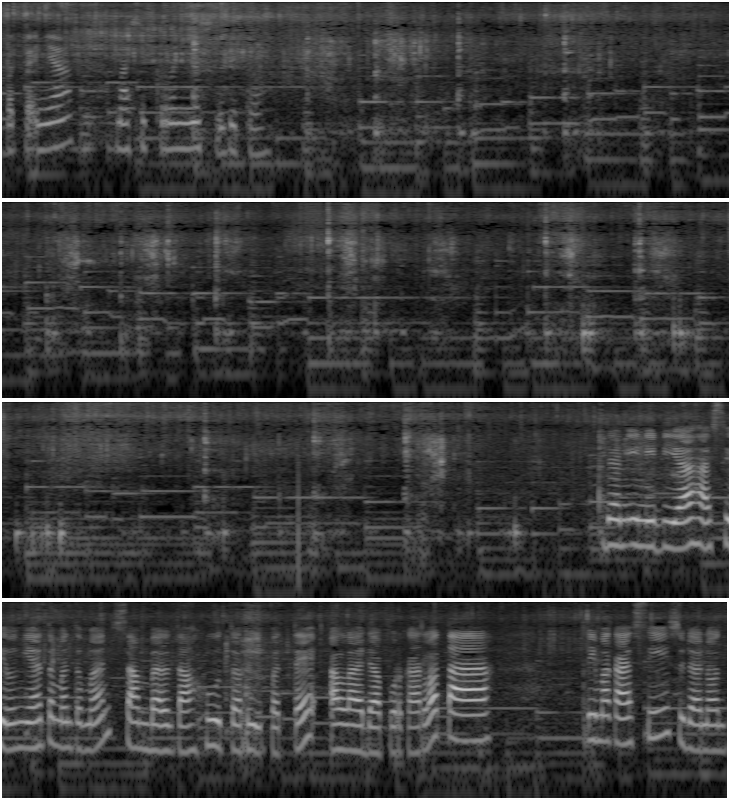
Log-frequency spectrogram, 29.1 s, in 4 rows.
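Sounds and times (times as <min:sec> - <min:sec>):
food sizzling in oil: 0:00.0 - 0:29.0
metal spatula scraping pan: 0:00.7 - 0:06.6, 0:07.5 - 0:21.1, 0:23.8 - 0:24.6.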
